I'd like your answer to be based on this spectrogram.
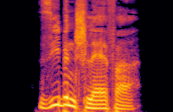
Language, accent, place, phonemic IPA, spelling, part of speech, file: German, Germany, Berlin, /ˈziːbənˌʃlɛːfər/, Siebenschläfer, noun, De-Siebenschläfer.ogg
- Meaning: 1. edible dormouse 2. (one of) the Seven Sleepers of Ephesus 3. Seven Sleepers Day, June 27 4. sleepyhead, one who sleeps a lot or rises late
